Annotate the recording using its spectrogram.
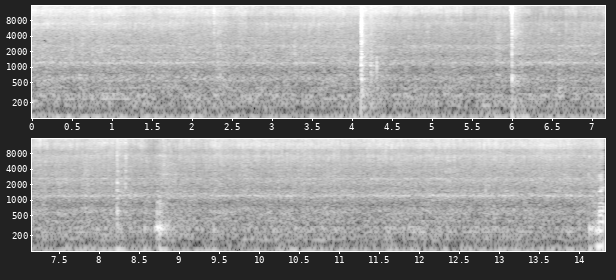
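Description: Sugar syrup boiling steadily in a pot, with a few brief knocks as orange pieces are dropped into it, about four seconds in, six seconds in and twice near the nine-second mark.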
